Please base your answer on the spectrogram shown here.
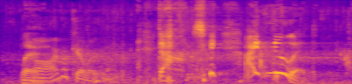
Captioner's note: laughing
